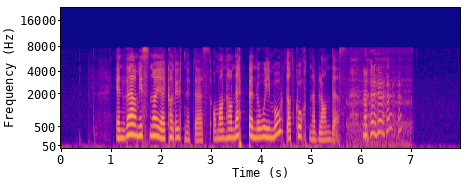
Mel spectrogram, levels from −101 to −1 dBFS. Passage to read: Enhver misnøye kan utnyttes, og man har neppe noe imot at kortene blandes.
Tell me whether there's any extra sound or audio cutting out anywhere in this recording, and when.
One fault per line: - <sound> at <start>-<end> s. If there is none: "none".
- dropout at 2.2-2.3 s
- laugh at 5.7-6.8 s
